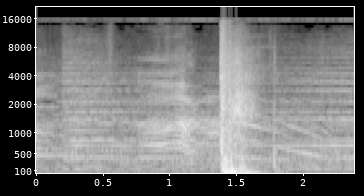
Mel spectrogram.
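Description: A single heavy hit, the dubbed punch sound effect of a film fight, about one and a half seconds in, over the film's action music score.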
